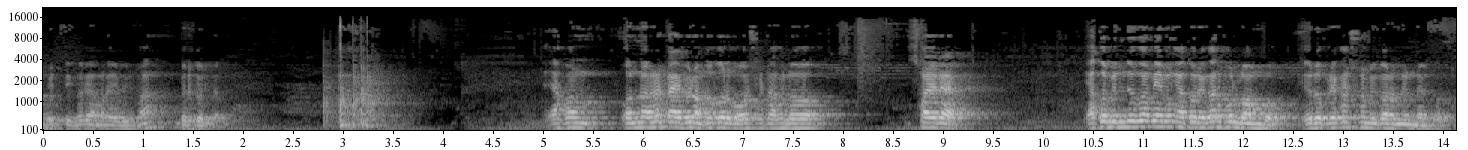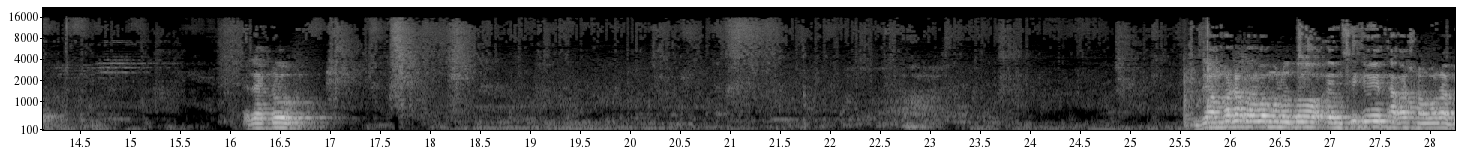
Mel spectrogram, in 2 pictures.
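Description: An elderly man speaks calmly and steadily, close to a microphone.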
